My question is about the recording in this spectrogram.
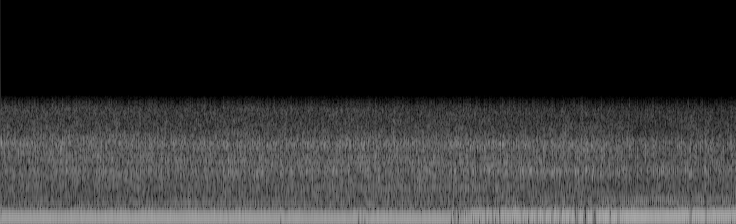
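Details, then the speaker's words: DSM turbo engine idle rising in pitch for several seconds when carb cleaner is sprayed, then settling back: big vacuum leak from an improperly sealed intake manifold. "Try this again. Pretty big vacuum leak, don't you think?"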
